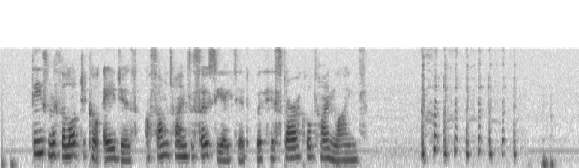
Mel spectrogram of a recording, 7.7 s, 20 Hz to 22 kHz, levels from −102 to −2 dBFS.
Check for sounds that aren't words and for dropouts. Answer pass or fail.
fail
